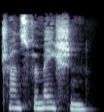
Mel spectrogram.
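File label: "transformation", British English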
